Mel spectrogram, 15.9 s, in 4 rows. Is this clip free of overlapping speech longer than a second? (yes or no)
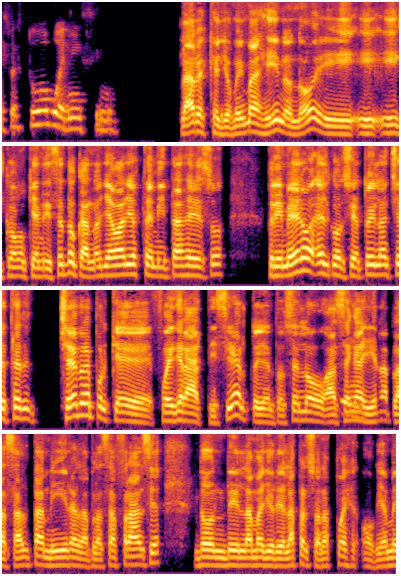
yes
